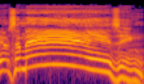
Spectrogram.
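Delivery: put-on Yorkshire voice, very high, amazing stretched long. Doing an impression after being asked to do Pink again: Pink impression. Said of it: "go do your Pink impression again".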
